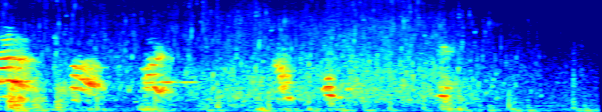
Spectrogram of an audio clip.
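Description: Water flows and splashes nearby.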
